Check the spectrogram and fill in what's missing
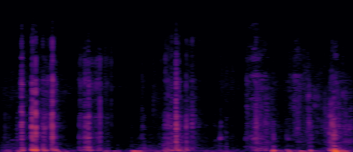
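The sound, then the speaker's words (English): Wet, crunchy chewing with rough tearing bursts as tough jackfruit is bitten and ripped apart, a steady irregular rhythm of bites and grinding at moderate loudness, no talking. “I'm waiting to start chewing again for a second.”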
